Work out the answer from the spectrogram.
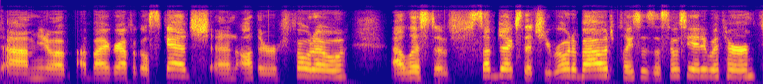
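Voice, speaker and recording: A woman's voice: on the low side, a bit bright, dry recording, dull audio. A woman presenting a library webinar in a conversational way, with frequent fillers.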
